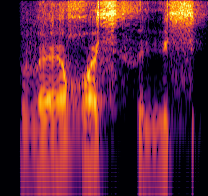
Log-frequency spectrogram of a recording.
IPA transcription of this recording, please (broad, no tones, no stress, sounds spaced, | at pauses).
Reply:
β ɛ ʁʷ ɛ sʲ θ i sʲ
